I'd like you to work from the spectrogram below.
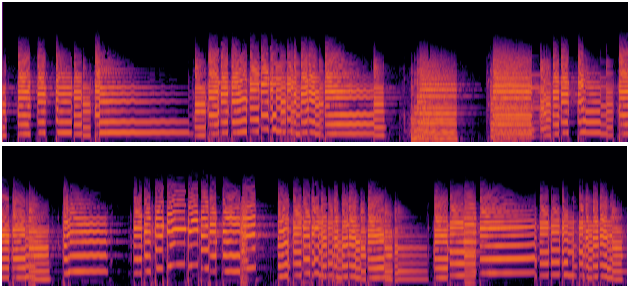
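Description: A Kramer electric guitar played through its humbucker pickup with heavy distortion rings out in loud, sustained chords and riffs, with a few brief pauses between phrases and no voices.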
